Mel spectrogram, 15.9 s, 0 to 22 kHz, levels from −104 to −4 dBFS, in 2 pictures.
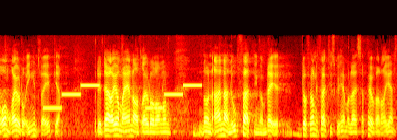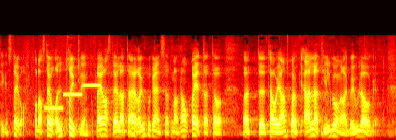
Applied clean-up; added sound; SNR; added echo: none; Telephone; 4 dB; none.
